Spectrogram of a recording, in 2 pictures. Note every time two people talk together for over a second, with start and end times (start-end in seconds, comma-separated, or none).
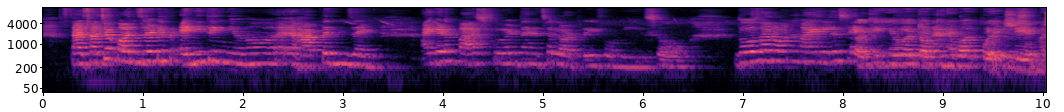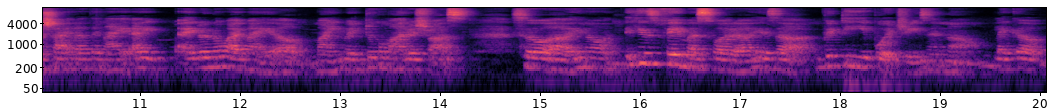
8.2-9.8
